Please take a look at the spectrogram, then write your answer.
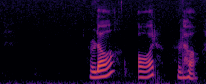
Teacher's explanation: जीभ उल्टी होकर तालू को स्पर्श करती है और झटके से हट जाती है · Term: उच्च व्यंजन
